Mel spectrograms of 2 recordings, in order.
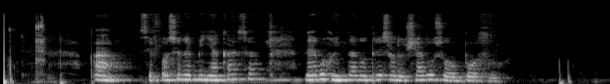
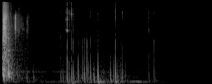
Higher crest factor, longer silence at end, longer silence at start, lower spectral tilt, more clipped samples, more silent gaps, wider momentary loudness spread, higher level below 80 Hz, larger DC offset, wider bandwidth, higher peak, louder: second, 20 dB vs 30 dB; second, 0.4 s vs 1.15 s; about the same, 0.05 s vs 0 s; first, -6.5 dB/octave vs 0.5 dB/octave; neither; neither; about the same, 20 LU vs 20 LU; first, -40 dBFS vs -66 dBFS; neither; second, 11.5 kHz vs over 20 kHz; about the same, -2 dBFS vs -2 dBFS; first, -22 LUFS vs -27 LUFS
